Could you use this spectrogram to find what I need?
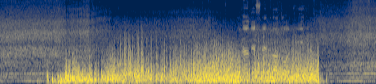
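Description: An electric fan whirs and blows air loudly close by.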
